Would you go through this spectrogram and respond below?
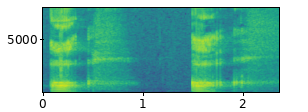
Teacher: Now you utter the shabda a from kantha.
